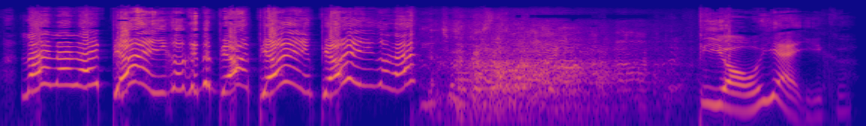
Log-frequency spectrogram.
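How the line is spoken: Enthusiastic shouting. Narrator (Chinese): 特别热情喊坨坨

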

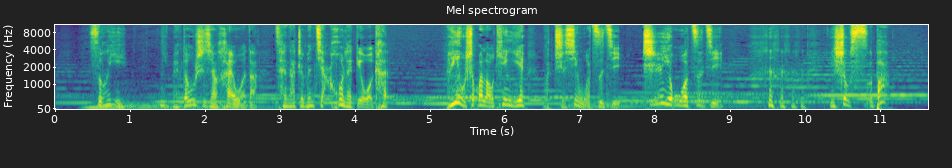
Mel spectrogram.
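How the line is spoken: Harsh, breathless. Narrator (Chinese): 东路急速喘了几口气，厉声道

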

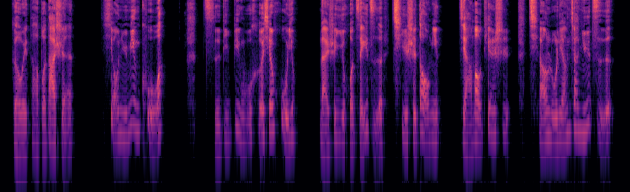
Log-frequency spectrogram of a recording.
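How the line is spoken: Mournful wailing. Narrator (Chinese): 凄声哭道

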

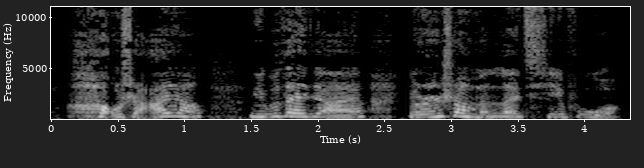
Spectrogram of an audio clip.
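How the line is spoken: Crying. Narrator (Chinese): 铁扇公主就哭了

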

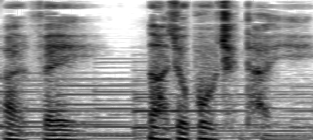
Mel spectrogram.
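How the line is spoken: Soft coaxing. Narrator (Chinese): 吕彻 轻声哄道

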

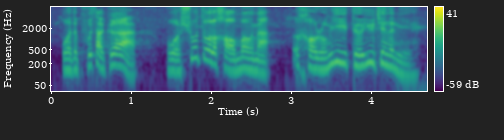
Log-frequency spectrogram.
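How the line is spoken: Two men laughing together. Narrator (Chinese): 沾光、单聘人二人……都笑着赶上来……都道

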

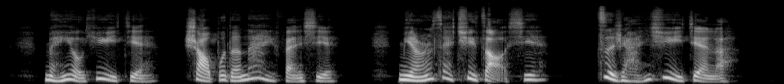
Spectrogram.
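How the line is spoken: Laughing. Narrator (Chinese): 凤姐笑道

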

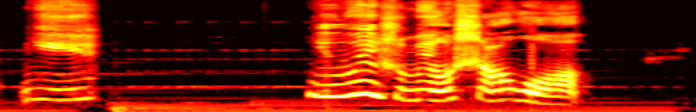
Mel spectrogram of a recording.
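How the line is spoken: Shocked, trembling voice. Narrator (Chinese): 新洛的眼中也是震惊的神色，良久才颤声道

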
